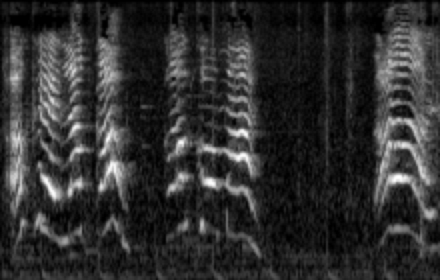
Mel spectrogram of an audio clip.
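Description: A toddler's high-pitched voice babbling in three short phrases without clear words, with a fourth starting near the end.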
